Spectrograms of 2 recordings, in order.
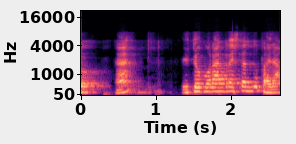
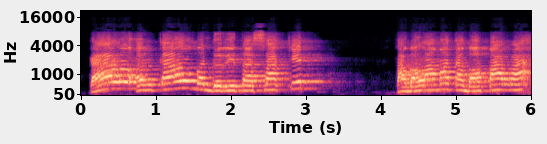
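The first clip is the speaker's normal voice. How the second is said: loud, high, drawn-out challenge; raised preacher's voice, stretched out; forceful preaching; 9 semitones higher, 7 dB louder, slower than usual. Real, not acted. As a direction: press each phrase on the congregation. Preacher poses challenge to congregation.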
